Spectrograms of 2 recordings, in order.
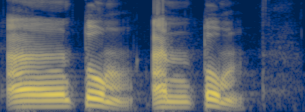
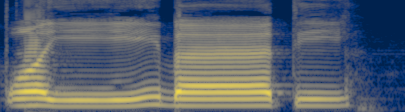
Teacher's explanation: samar dia masuk hidung tetap tapi masih masuk ke dalam rongga mulut sehingga terpecah ada yang masuk ke suara dengung rongga hidung ada yang masuk ke suara mulut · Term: ikhfa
